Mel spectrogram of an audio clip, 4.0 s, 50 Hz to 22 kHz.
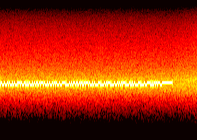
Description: RTTY (75 baud, 170 Hz shift), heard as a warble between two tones, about 2250 Hz centre. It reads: … HAD IK NAMELIJK TEGENGESTEMD.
